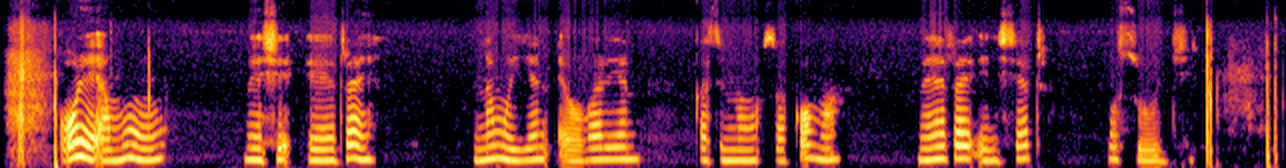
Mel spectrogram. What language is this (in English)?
Masai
